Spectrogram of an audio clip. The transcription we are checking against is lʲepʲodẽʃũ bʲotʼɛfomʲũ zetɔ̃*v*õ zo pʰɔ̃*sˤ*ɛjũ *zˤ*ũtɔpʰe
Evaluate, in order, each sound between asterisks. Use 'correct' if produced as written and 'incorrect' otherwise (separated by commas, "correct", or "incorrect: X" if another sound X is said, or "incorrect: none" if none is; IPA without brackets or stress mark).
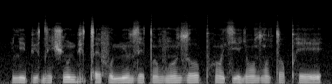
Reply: correct, incorrect: sʲ, correct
